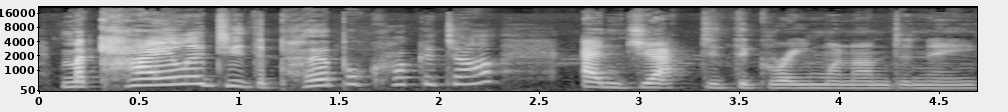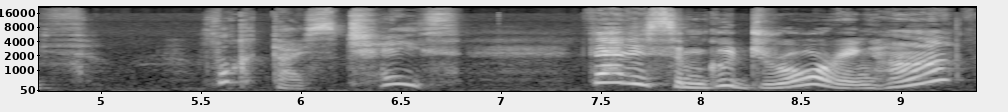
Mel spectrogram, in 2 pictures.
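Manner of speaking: ordinary delivery, nothing marked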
